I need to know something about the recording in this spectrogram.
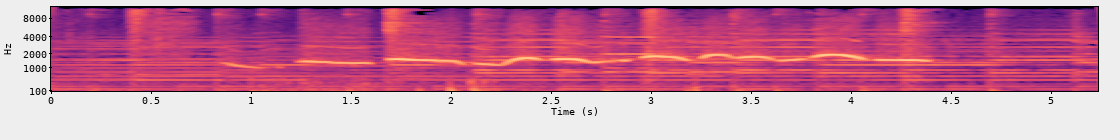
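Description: A person whistles a short, wavering melody for a few seconds, the pitch sliding up and down, over faint background hum and a few soft knocks.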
